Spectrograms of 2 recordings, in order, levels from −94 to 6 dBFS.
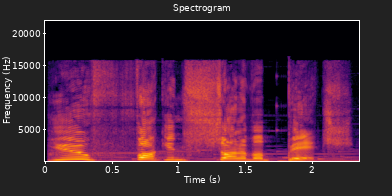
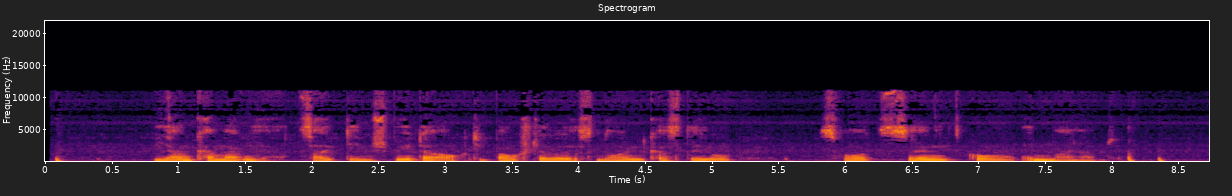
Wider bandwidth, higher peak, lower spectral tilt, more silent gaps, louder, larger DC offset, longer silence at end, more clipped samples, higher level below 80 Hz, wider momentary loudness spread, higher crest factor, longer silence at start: first, 16 kHz vs 11.5 kHz; first, 0 dBFS vs -4 dBFS; second, -2.5 dB/octave vs -6 dB/octave; neither; first, -19 LUFS vs -25 LUFS; neither; second, 0.1 s vs 0.35 s; neither; about the same, -42 dBFS vs -44 dBFS; about the same, 9 LU vs 11 LU; about the same, 20 dB vs 20 dB; about the same, 0.05 s vs 0.1 s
